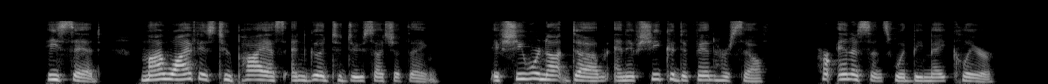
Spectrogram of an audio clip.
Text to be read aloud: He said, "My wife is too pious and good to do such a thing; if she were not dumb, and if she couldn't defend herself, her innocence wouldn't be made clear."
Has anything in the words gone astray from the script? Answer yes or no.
yes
